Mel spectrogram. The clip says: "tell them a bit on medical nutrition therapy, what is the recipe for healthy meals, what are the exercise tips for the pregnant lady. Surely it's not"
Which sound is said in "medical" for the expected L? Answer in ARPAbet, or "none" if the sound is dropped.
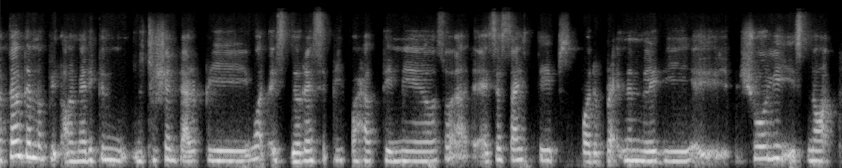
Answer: N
